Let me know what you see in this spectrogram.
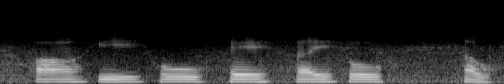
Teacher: दीर्घ स्वर इनके उच्चारण में कस्य स्वर की अपेक्षा इनके उच्चारण में मिस्टेक हो गई है दोस्तों। इनके उच्चारण में हर्ष स्वर की अपेक्षा दुगुना समय लगता है, अर्थात 2 मात्राएं लगती हैं। उसे दीर्घ स्वर कहते हैं, जैसे आ, ई, उ, ए, ऐ, ओ, आओ।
